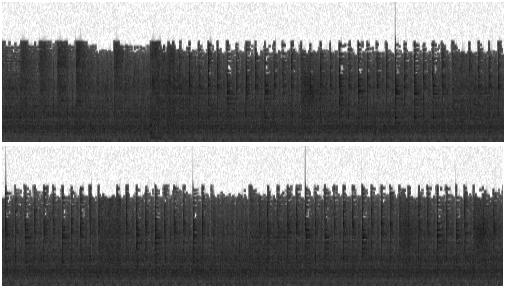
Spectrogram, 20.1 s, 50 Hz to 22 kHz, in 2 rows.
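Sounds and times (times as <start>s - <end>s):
distorted guitars: 0.0s - 20.0s
fast drumming: 0.0s - 20.0s
rapid cymbal beat: 0.0s - 20.0s
low bass pulse: 3.0s - 20.0s.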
